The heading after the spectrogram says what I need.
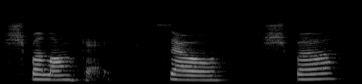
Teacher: You can see how that X at the beginning actually just makes a sh sound, and then you pronounce the rest of it as you would expect, with the QUE making a hard K sound.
